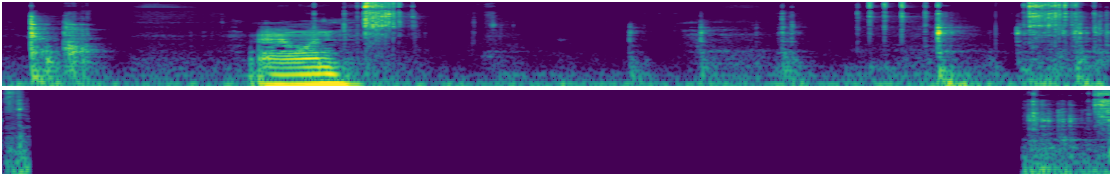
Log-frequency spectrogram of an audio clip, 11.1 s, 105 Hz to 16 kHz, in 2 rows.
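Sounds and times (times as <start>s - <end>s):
wrench clicking and ratcheting: 1.6s - 2.2s, 3.8s - 5.6s.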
